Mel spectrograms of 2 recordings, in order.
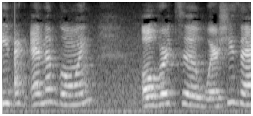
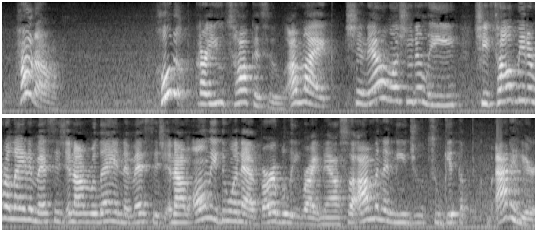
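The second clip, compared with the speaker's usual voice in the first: plain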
